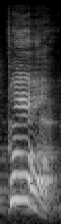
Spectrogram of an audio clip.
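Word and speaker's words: Gau: My name's Gaw! Gaw! It rhymes with Paul! At least that's how I'm pronouncing it, viewers.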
